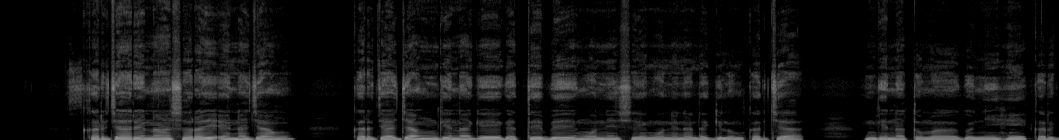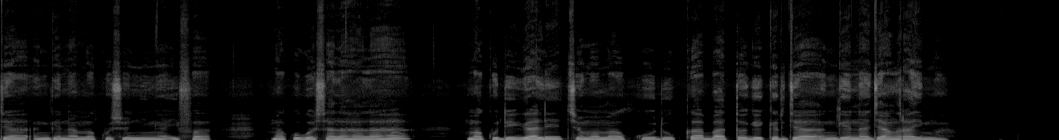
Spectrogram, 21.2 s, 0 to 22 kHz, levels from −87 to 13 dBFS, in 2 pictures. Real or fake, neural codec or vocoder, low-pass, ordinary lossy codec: real; none; none; none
